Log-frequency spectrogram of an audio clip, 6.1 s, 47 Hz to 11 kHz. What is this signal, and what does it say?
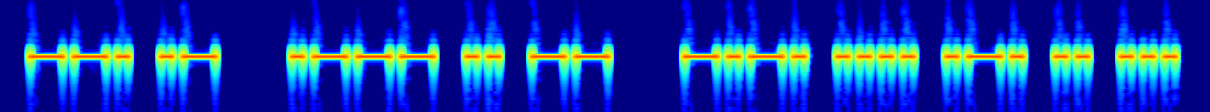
Morse code, heard as a keyed tone, about 22 wpm, 700 Hz. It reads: GA JIM CHRIS
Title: K1USN SST QSO Practice - 22wpm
